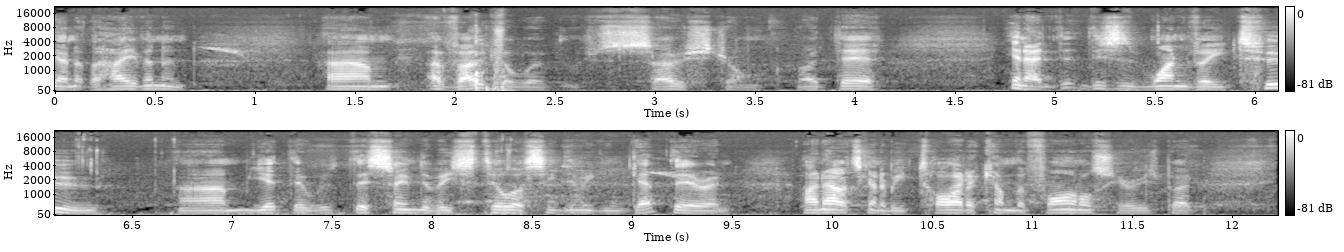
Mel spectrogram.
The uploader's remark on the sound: He chats about some of the action going on live from Woy Woy oval.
